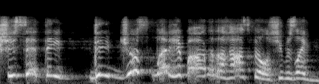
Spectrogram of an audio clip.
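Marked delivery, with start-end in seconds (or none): 0.4-2.7 mock bawling, high-pitched, frantic and panicked sobbing. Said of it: "bawling and frantic on the phone".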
